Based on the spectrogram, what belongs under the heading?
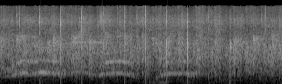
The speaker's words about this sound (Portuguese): eu peço uma salva de palmas para ele.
